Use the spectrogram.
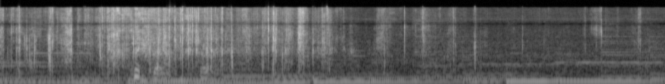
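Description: Foil sticker packs for a Harry Potter-themed magical sticker album crinkle and tear open in repeated bursts close up, with a steady hum and music underneath.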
